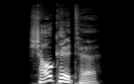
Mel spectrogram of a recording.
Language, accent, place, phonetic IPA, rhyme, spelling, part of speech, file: German, Germany, Berlin, [ˈʃaʊ̯kl̩tə], -aʊ̯kl̩tə, schaukelte, verb, De-schaukelte.ogg
- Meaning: inflection of schaukeln: 1. first/third-person singular preterite 2. first/third-person singular subjunctive II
